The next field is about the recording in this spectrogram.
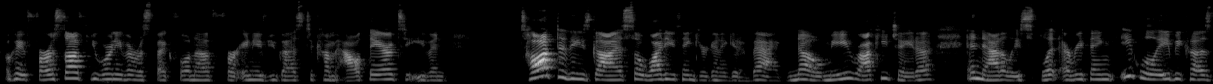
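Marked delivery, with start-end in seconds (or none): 5.2-6.3 much louder and slower, hammering it home; loud exasperated slow emphasis. Real, not acted. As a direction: lean hard on every word. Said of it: "ranting at cast mates".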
